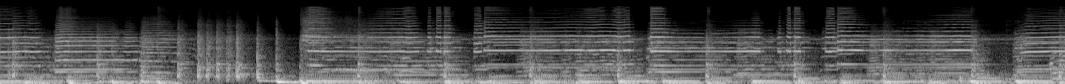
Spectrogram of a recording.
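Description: A live swing band plays an instrumental passage: trumpet and trombone over upright bass and drum kit. About two seconds in, the bass and horns stop for a short snare-drum break. The full band comes back in a second later.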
